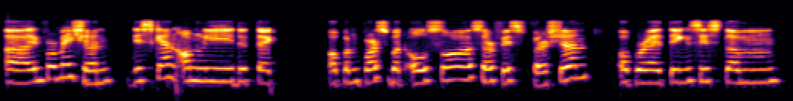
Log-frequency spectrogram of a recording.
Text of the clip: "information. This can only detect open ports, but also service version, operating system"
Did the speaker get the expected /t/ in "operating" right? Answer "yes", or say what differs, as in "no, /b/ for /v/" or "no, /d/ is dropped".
yes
